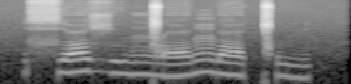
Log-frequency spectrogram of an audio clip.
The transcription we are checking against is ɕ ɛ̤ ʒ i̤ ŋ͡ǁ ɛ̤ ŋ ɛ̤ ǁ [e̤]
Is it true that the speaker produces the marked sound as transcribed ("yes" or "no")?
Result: no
